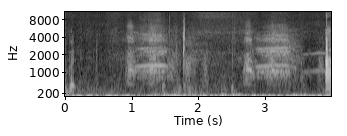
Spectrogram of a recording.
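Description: Domestic geese honking: two drawn-out calls, one about a second in and another near three seconds.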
